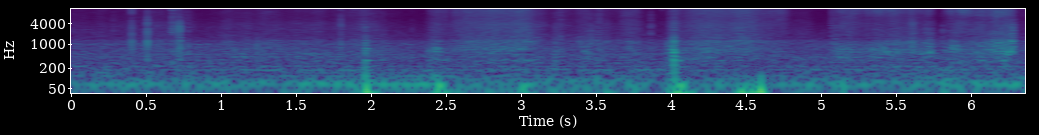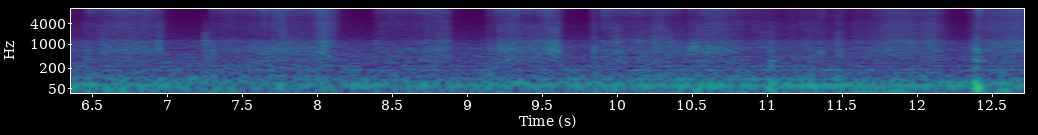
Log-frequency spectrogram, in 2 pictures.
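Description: Long nails and fingertips scratch and tap a long cream cotton canvas pouch with a blue crown print, soft and stuffed or folded, lying flat on a wooden table. A steady soft scraping rustle, bright and grainy, runs under scattered light taps and a few sharper knocks, over a low hum.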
